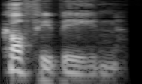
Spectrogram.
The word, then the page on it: coffee bean: British English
